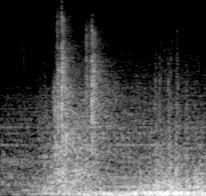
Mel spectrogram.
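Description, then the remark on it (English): A heavy ancient trap door, triggered by pressing tiles, grinds open with a deep, swelling rumble, a couple of scraping bursts early on, then growing louder over a few seconds, with no voices. “I think those tiles triggered an ancient trap door.”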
